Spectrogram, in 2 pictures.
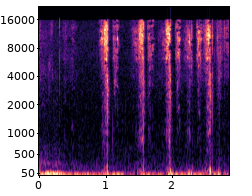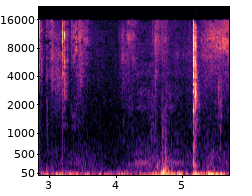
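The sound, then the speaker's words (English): Sharp, new scissors snip through someone's hair during a haircut, roughly eight crisp, irregular cuts with short pauses between them, over a soft background hiss and no talking. “Okay, after I cut her hair, I have pretty sharp scissors, and it's new.”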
